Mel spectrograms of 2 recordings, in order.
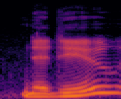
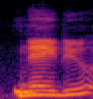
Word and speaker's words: Nadeau: your last name right it's lori nadew is that right neither nedu okay the emphasis on net okay fair enough so lori nadu uh you started the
